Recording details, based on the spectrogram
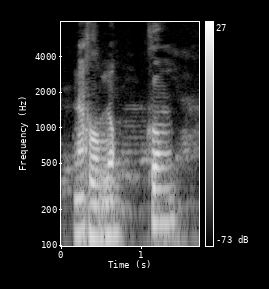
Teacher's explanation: Nah, tapi kalau Makki Abu Bakar bin Mihran itu pakainya menyisakan sifat isti'la. Qaf memiliki sifat isti'la.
